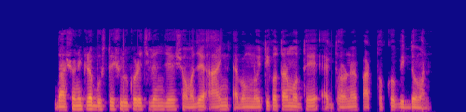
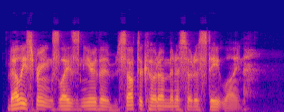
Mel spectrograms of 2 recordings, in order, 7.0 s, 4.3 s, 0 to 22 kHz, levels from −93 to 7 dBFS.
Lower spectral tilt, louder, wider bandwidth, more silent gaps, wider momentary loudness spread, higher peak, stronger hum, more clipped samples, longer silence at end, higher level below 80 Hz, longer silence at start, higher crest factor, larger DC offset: first, -7 dB/octave vs -3 dB/octave; second, -28 LUFS vs -21 LUFS; about the same, 7.8 kHz vs 7.4 kHz; first, 5.39-5.43 s, 5.58-5.64 s vs none; second, 7 LU vs 13 LU; second, -8 dBFS vs -2 dBFS; neither; neither; about the same, 0.55 s vs 0.45 s; second, -64 dBFS vs -56 dBFS; first, 0.8 s vs 0.1 s; about the same, 20 dB vs 20 dB; neither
